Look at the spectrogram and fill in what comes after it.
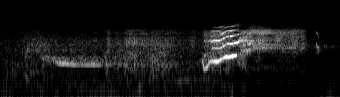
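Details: Hungry baby monkey Lucie, pulling at her mother's breast for milk in the afternoon, gives a thin drawn-out wail, then a louder rising, squealing cry with clear harmonics near the end, over faint background noise.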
